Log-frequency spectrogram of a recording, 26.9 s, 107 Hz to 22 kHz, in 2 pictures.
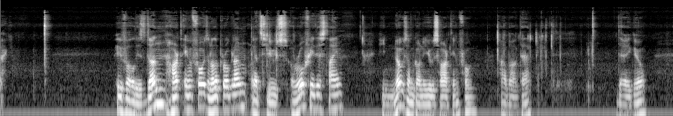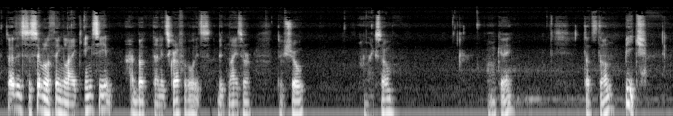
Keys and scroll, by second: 5.3 ctrl+space, 9.7-11.5 typing, 11.7 Return.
